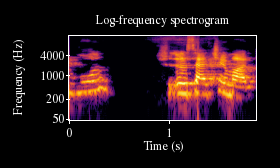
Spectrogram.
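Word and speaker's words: von Tschermak: इन 1900 sorry in 1900 three scientist डिवस coherence and वूल सैच मार्क किया। आप यहां पे टीएचओ साइलेंट रहेगा।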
